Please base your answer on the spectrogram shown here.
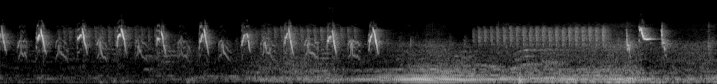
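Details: Ciblek song meant for morning playback so other birds answer; a run of sharp high chirps fills the first half, then a buzzy, droning background sound takes over with a couple more chirps.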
